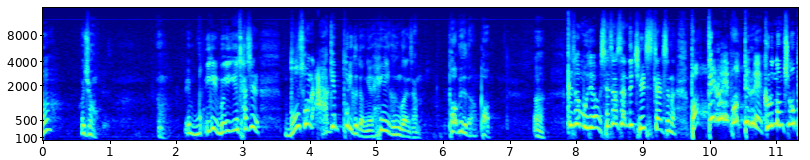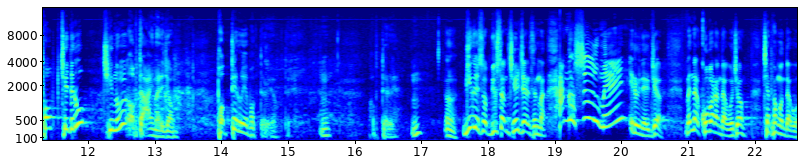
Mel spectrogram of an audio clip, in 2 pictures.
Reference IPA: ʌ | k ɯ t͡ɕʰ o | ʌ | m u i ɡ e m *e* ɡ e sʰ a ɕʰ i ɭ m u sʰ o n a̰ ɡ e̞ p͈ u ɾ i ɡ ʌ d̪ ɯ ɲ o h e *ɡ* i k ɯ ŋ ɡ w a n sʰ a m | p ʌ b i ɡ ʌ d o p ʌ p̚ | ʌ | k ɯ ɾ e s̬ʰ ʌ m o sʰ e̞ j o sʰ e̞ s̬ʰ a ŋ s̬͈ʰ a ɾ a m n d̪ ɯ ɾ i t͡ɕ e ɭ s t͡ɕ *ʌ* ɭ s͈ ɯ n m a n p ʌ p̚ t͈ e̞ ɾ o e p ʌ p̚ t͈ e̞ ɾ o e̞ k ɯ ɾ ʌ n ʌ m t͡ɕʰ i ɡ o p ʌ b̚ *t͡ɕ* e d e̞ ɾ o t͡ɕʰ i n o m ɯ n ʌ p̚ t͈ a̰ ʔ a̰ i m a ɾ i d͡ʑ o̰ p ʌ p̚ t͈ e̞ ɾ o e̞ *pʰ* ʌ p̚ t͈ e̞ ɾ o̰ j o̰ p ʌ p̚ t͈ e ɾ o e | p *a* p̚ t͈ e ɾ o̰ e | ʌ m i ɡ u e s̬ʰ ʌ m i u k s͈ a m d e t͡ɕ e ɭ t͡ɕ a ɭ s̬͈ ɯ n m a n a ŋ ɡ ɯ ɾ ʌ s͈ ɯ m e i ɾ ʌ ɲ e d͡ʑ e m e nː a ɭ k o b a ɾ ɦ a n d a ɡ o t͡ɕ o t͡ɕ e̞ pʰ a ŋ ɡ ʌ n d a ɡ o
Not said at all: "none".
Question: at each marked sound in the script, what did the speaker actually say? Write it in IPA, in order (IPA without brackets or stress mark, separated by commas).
i, ŋ, a, t͡ɕ, p, ʌ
